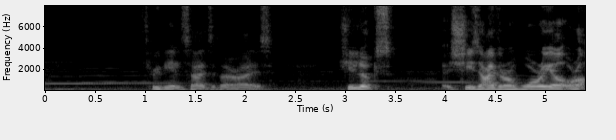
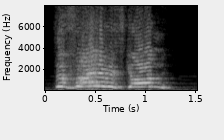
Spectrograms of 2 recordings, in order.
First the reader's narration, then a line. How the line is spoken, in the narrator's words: She screams in Elven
